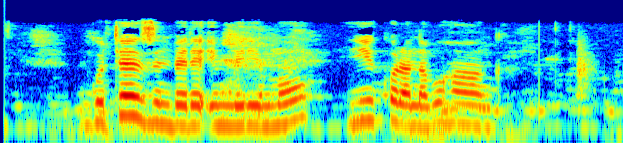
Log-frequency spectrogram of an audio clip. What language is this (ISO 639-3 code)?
kin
